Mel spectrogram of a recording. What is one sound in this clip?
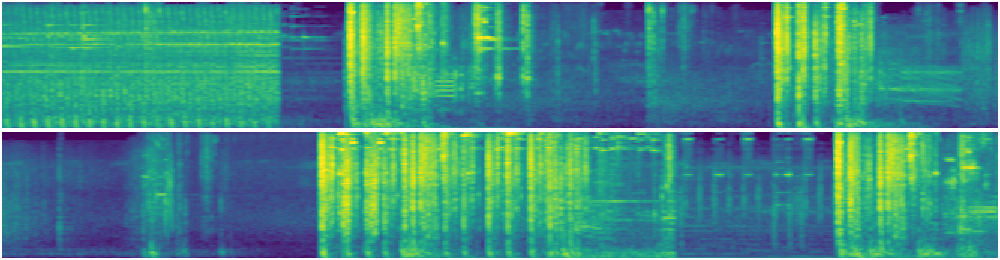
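Gunshots crack loudly, one after another.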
